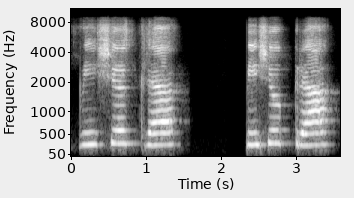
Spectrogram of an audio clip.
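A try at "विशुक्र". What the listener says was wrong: Tra. Tra. Ma'am, please don't open your mouth. What is short? We have to pronounce it only as a short sound. Which is a long one, we shouldn't be interchanging.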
